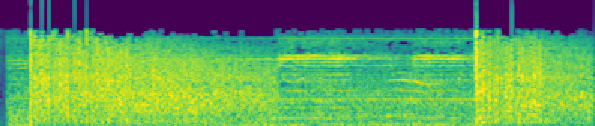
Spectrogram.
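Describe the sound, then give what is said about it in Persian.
Gunfire in Tripoli, the capital of Libya, crackles in a dense, loud, continuous stream of shots. Sharp, heavier cracks stand out near the start and again near the end. “این صدای فیر تفنگ در ترابلس پایتخت لیبیا می باشد.”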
